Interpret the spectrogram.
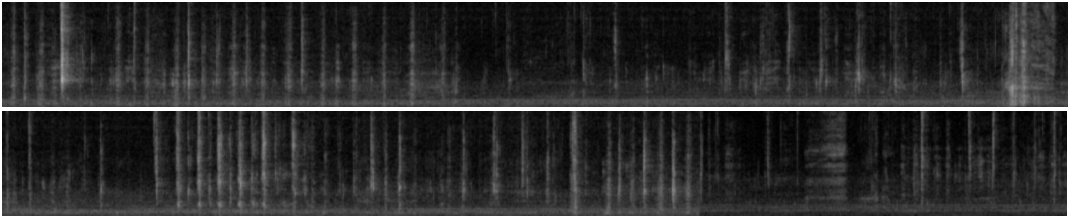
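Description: Close-miked eating sounds of rice and fish curry eaten by hand: wet chewing with many small clicking mouth sounds and the squelch of fingers working wet rice and gravy, with one louder burst about halfway through. A steady hum underneath cuts out abruptly near the end.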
